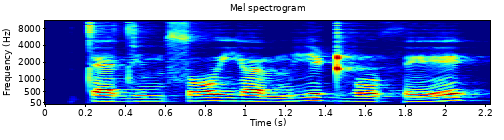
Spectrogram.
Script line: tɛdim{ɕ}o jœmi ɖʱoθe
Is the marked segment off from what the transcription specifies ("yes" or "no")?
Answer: yes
